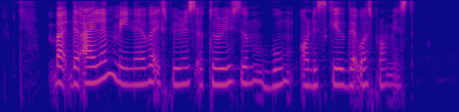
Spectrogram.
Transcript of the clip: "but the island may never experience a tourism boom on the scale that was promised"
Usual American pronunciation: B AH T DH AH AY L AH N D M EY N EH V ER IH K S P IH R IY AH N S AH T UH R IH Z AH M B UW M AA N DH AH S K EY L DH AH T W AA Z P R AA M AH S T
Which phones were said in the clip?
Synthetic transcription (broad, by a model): B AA T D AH AY L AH N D M EY N EH V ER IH K S P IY R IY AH N S AH T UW R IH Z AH M B UW M AA N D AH S K EY L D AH T W AA S P R AA M AH S T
